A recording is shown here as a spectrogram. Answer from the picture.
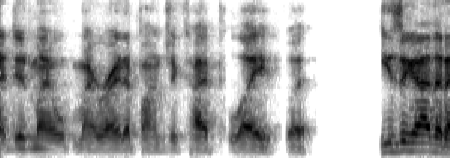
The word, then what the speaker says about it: Polite: Also, as an aside, I think the guy getting mocked to the Lions more than anyone is that Polite guy. I don't know if that's how you say it, out of Florida. – Ja'Kai Polite, yeah.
